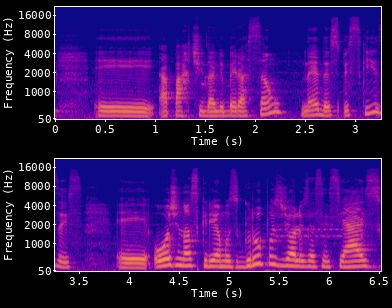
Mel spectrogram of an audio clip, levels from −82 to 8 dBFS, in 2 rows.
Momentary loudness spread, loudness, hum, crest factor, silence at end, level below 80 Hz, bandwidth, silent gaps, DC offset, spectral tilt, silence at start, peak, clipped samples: 9 LU; -25 LUFS; none; 16 dB; 0 s; -60 dBFS; 15.5 kHz; none; under 0.1%; -6 dB/octave; 0 s; -8 dBFS; under 0.1%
